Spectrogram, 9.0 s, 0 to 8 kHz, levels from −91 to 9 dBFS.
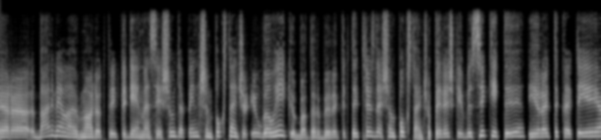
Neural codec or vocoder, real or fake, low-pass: codec, 16 kHz, 0.5 kbps, X-Codec, HuBERT features, trained on balanced general audio; fake; 7.2 kHz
